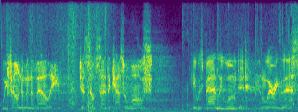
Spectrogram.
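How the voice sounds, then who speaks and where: An actor playing an urgent sentry soldier reporting in a video game. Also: male voice, mid-range voice, normal speed, natural voice. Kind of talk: video game cutscene acting. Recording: long reverb with battle-like noise.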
